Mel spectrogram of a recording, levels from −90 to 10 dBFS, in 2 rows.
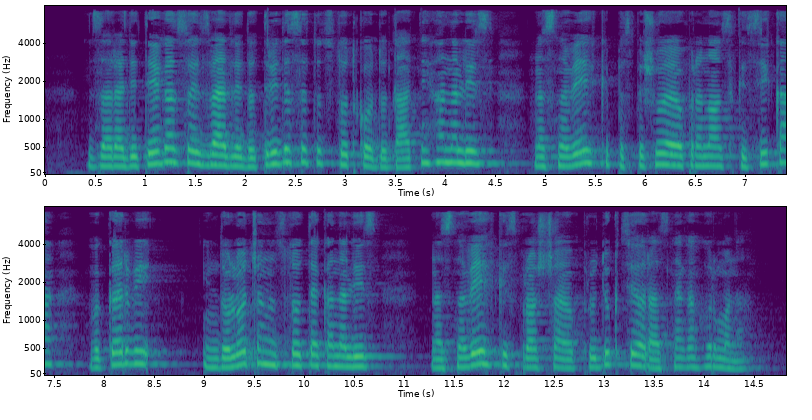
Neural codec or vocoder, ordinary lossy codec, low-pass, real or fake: none; AAC, 32 kbps; 7.2 kHz; real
